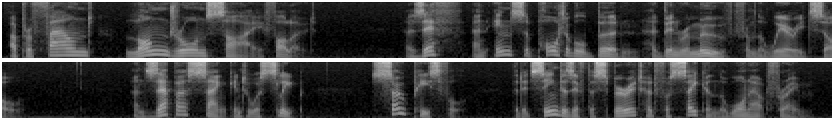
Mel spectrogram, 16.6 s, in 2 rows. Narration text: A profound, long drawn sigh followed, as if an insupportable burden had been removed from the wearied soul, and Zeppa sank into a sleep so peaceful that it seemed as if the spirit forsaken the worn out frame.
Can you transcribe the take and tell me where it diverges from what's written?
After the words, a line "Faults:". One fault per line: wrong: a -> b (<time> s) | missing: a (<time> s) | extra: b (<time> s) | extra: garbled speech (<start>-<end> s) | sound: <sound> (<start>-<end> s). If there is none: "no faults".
A profound, long drawn sigh followed, as if an insupportable burden had been removed from the wearied soul, and Zeppa sank into a sleep so peaceful that it seemed as if the spirit had forsaken the worn out frame.
Faults:
extra: had (14.7 s)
